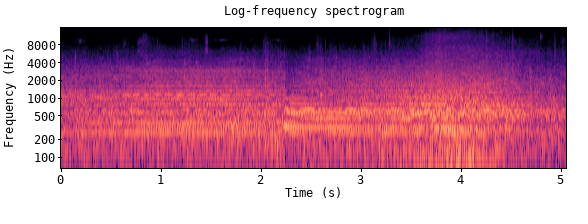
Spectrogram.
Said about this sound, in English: To get that last little piece with the train coming past McNulty, Dominic actually had to stand on the tracks. I was a little worried we were going to lose our lead actor in the pilot. It wasn't that close, but the train's a big thing,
